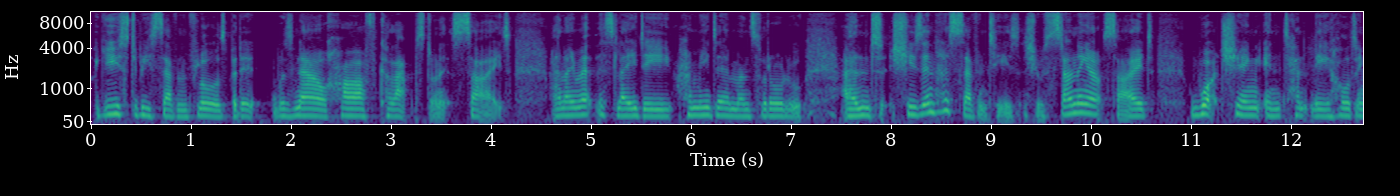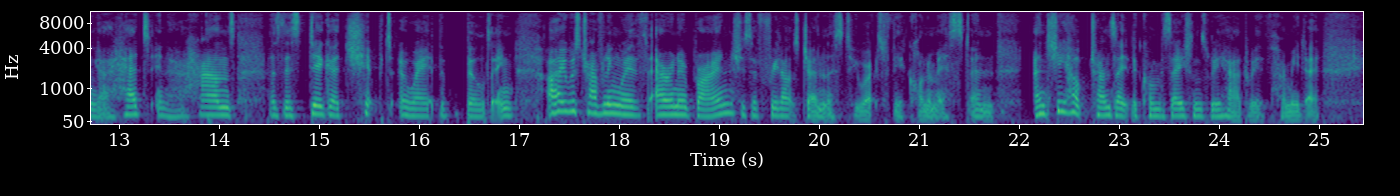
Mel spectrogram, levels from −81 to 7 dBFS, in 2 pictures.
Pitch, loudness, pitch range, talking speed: 180 Hz, -27 LUFS, 165-200 Hz, 170 wpm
